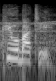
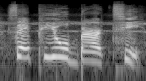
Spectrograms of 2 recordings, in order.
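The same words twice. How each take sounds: First: PUBERTY with 'batty' for the last part, pyu-BAH-tee; mispronounced puberty. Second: PUBERTY very slow, syllable by syllable: pyu-BER-tee; corrected puberty. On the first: Showing a parent the mistake, puberty said wrongly as pyu-batty. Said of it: "not puberty". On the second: Teaching a parent the word, puberty drawn out as pyu-BER-tee. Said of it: "Say puberty, not puberty". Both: Acted.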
